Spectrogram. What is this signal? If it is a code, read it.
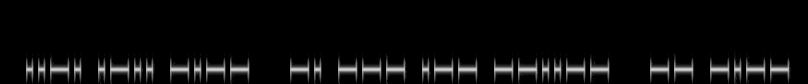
Morse code, heard as a keyed tone, about 20 wpm, 700 Hz. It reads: FLY NOW, MY
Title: Sentences from Top 1000 Words - Review Part 2 - 20wpm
